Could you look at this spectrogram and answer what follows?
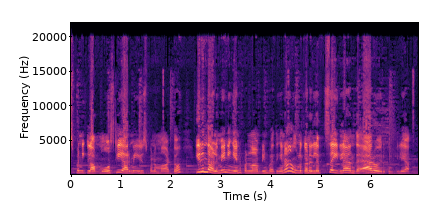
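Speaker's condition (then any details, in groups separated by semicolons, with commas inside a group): No condition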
